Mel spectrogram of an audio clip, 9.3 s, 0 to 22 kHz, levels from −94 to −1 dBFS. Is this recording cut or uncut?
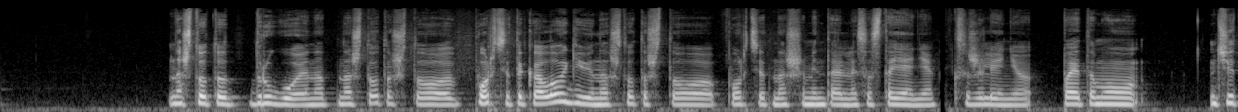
uncut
